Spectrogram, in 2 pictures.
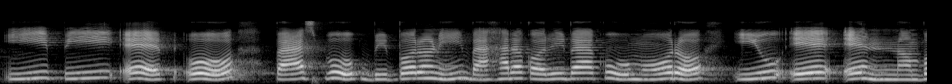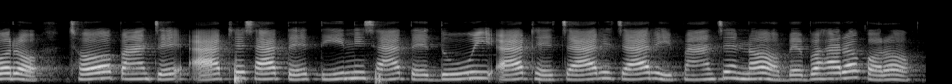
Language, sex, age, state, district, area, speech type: Odia, female, 45-60, Odisha, Dhenkanal, rural, read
